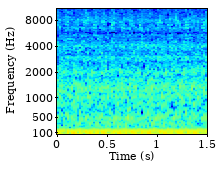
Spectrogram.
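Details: Honda S2000 idling: steady, smooth low hum with no chirp, rumble or bearing growl; smoother and quieter idle.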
